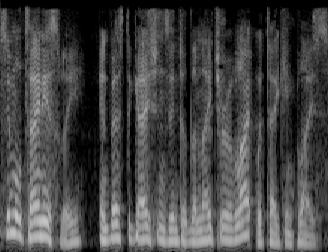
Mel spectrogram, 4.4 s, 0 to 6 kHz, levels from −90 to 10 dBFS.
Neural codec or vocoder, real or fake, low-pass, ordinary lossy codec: codec, 16 kHz, 4 kbps, X-Codec, HuBERT features, trained on balanced general audio; fake; 5.4 kHz; AAC, 24 kbps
